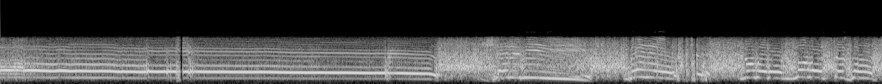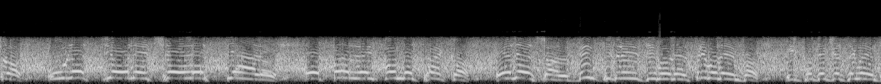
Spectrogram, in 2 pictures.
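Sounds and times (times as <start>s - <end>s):
single voice holding a long high shout: 0.0s - 5.9s
stadium crowd cheering a goal: 0.0s - 17.6s.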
